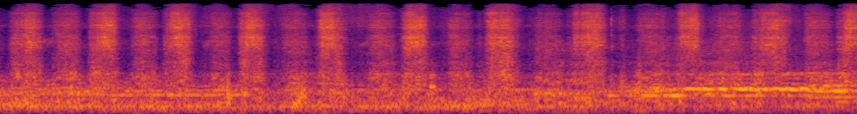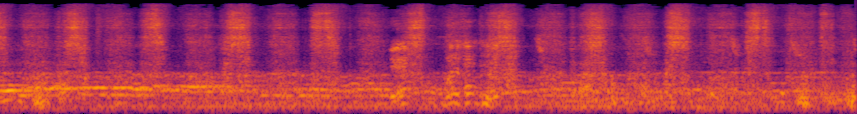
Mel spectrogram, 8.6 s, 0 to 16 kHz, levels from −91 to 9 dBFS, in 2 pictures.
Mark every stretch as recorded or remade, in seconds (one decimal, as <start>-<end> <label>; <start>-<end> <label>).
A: 0.0-8.6 recorded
